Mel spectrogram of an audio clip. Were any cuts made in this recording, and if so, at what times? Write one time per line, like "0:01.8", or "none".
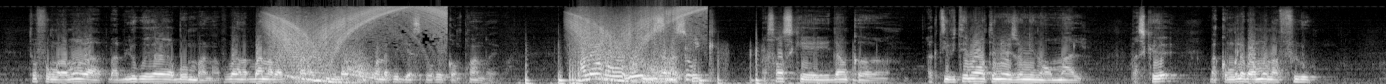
0:06.5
